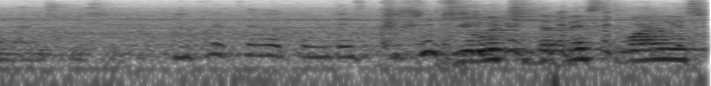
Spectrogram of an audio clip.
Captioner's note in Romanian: haha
